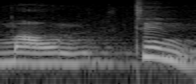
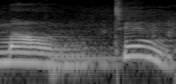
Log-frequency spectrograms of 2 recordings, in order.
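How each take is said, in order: Both takes have the same delivery.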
